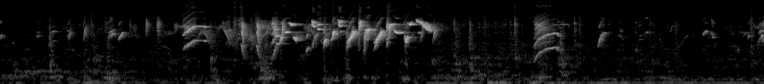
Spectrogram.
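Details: A European goldfinch, kept among ornamental birds, builds from scattered chips into a rapid, tinkling twitter of about two seconds, followed by a few upslurred call notes.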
